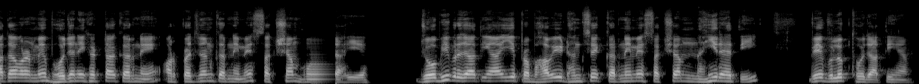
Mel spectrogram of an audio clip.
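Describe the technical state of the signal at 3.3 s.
At 3.3 s the speech is inside a gap from 3.11 to 3.36 s, likely a long network dropout. About 240 ms never arrived. The receiver fills it by stretching the last sound into a fading buzz. Speech then resumes with that part missing.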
